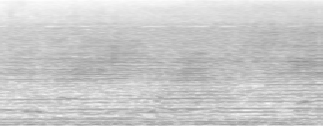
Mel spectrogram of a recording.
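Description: A motor or engine drones steadily, growing a little louder.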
